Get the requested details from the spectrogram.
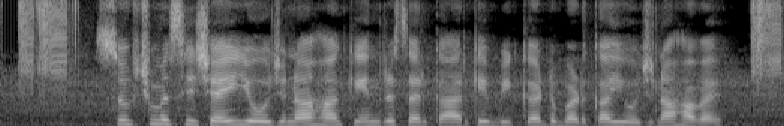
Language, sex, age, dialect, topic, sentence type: Chhattisgarhi, female, 18-24, Western/Budati/Khatahi, agriculture, statement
